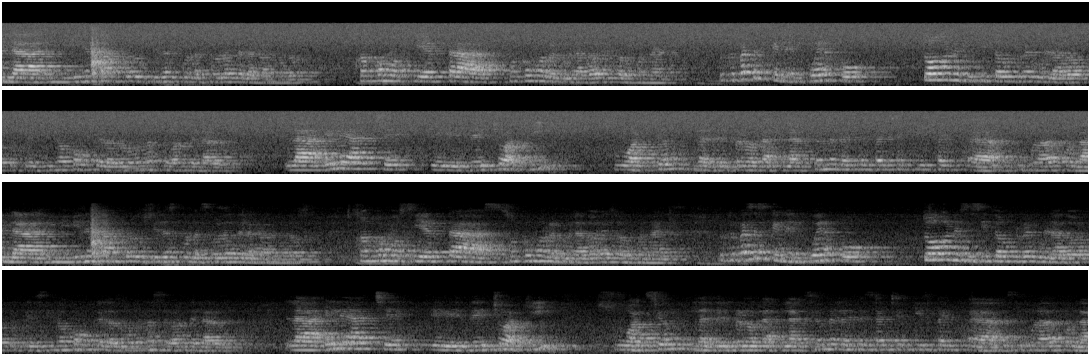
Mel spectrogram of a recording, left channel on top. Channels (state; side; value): noise; left; hiss, 6 dB below the sound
